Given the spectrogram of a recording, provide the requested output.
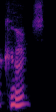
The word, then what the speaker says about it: Kuntz: And then Heather Kuntz, that's how you say it, right? Yep. She was the one.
